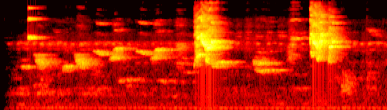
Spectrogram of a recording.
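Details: A matched pair of lovebirds chattering: a run of short, high squeaky chirps and twitters, broken twice by loud, harsh, rasping shrieks about a second apart.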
